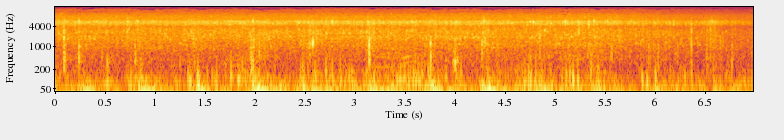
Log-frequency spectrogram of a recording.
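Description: Bike tyres roll and crunch over rocky dirt.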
